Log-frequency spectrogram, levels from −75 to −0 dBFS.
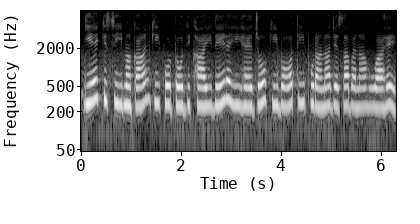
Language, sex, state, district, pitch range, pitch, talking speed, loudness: Hindi, male, Rajasthan, Jaipur, 245-270 Hz, 250 Hz, 170 wpm, -13 LUFS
